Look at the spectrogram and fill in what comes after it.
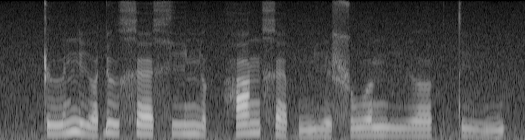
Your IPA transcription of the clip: ʈ ɨ˧˥ n i˨˩˦ ə̯ ɗ ɨ˧˥ x ɛ˧ x i˧ ɲ ə˨˩ k̚ h a˧ ŋ x ɛ˨˩ p̚ ɲ i˨˩ ʂ u˧ ə̯ ŋ i˧ ə̯ | t̪ i˨˩˨ ŋ

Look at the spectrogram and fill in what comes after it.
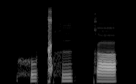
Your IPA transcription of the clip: h u ǁʰ ɨ kː a

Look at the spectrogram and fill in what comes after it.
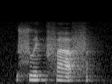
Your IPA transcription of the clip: sʷ e ɡ f a f

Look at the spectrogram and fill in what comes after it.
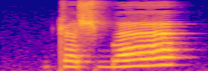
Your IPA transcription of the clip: ʈ ə ʃ b ɜ

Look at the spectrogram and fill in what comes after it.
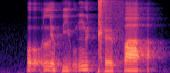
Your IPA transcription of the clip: o̰˧ l ɨ˨ p j ṵ˨˦ ŋ ʉ˧ ǁ ø˨ f a˧ ʔ

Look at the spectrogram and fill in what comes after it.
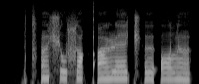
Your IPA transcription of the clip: t͡sʼ ə̃ ʃ o sʷ ɛ qʼ ə̃ ɭ ɛ t͡ʃʼ ø ʔ ɔ l ə̃

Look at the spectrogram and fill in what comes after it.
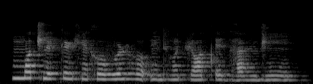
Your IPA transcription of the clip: m ɔ t͡s ɳ e k e ɳ ʃ ɛ̃ x o v o ɳ ɦ o ʔ ĩ dʱ õ t͡ʃ ɔ tʼ e ɡʱ a ɳ n d͡ʒ ĩ

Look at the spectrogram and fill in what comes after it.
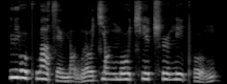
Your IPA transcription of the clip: l j o˥˧ ʊ̯ pʰ w ä˥˩ t͡s e˩ ɪ̯ m j ɑ̰˨˩ ŋ l ɤ˧˥ t͡ɕ j ɑ˥ ŋ m o˥ ʊ̯ t͡ɕʰ i˥ ʈ͡ʂʰ ɻ̩˥ n̪ i˥˩ pʰ ʊ̰˨˩˦ ŋ

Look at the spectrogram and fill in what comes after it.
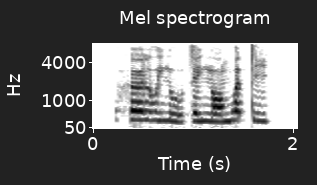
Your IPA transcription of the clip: h œː˧ l uː˨ j n̪ uː˨˩ t̪ e˨˧ j n̪ ɔː˨˧ m w ɐ˥ t̚ t̪ iː˧ k̚

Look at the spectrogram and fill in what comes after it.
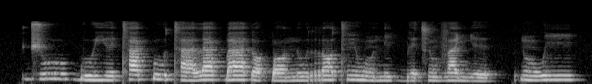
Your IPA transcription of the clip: d͡ʒ uː˦ ɡ͡b u˨ j ɪ˨ tʰ a˦ k͡p u˦˨ tʰ a˨ l a˦ ɡ͡b a˦ ɗ ɔ˨ k͡p ɔ˨ n u˨ r ɔ˦ tʰ ĩ˦ w ũ˨ n i˨ ɡ͡b ɪ˨ t͡s ũ˨ v a˦ ɲ ɪ˨ | ɗ ũ˨ w i˦

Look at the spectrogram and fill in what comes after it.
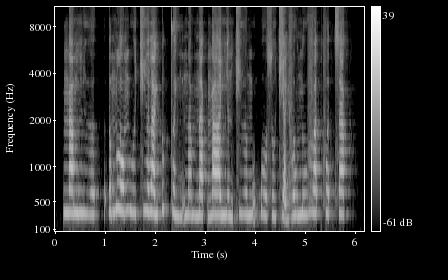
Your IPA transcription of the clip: ŋ a˧ m ɲ ɨ̤˨˩ ə̯ | ʔ ə̰˧˥ m l ɔ˨˦ m ṳ˨˩ ə̯ t͡ɕ i˧ ə̯ l a˨˦ j ɓ ə˦˥ p̚ t̪ ə˧˩ j ŋ ḛ˧˨ n a̤˨˩ m n a˨˩ k̚ ŋ aː˧ ɲ ə˧˩ n t͡ɕ ɨ̤˨˩ ə̯ m ṵ˧˨ ɓ o̤˨˩ s u˧˩ t͡ɕ a̰˧˨ j v ə˧ w n u˨˦ v a˦˥ t̚ f ə˦˥ t̚ s a˦˥ k̚

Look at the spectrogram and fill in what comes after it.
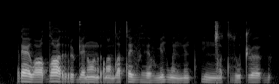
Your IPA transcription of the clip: ɾ æ w o dˤ ɵ ɪ̯ r o ɖ æ ɾ ɔ̃ r ɛ̃ dˤ i t e v ɦ ɛ v ɳ i w ẽ ɡ ɳ ĩ pʰ i ŋ͡ǀ o t z u t ɭ œ ɡ

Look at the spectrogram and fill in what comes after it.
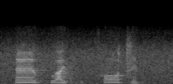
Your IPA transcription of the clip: ɛː˥ kʷʰ aː˧ j kʷʰ ɪ˥ k̚ t̪ʰ ɔː˥ t͡s ɪ˨˥ k̚

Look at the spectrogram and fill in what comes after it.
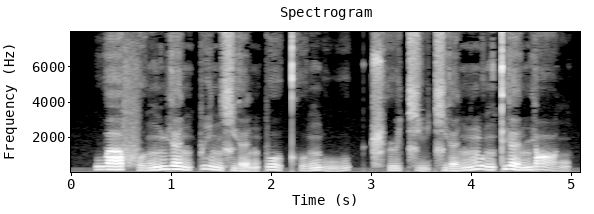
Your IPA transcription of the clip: w ä˥ f ɤ˧˥ ŋ m j ɛ˥˧ n p i˥˩ n ɕ j ɛ̰˨˩ n p o˥˩ ʊ̯ kʰ ʊ˧˥ ŋ ṵ˨˩˦ | ʈ͡ʂʰ ɻ̩˧˥ t͡ɕ ḭ˨˩ t͡ɕ j ɛ˧˥ n m ʊ˥˧ ŋ t̪ j ɛ˥˧ n̪ j ɑ˥˩ ŋ

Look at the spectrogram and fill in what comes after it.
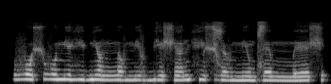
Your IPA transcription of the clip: v o ʃ v u mʲ ɜ vʲ ø bʲ ɔ̃ nː ɤ v mʲ ɜ v bʲ e ʃ ɛ̃ n fʲ u ʃ z ø v mʲ ũ b z e mː e ʃ

